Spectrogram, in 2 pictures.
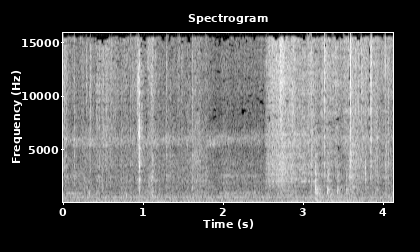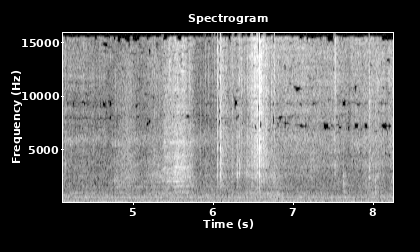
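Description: Toasted bread sandwiches being handled and set down on a ceramic plate: scattered light clicks and short rustling scrapes, over a steady low hum.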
